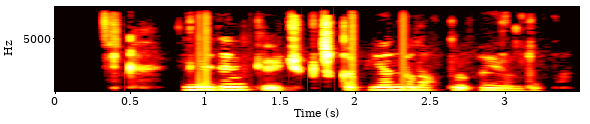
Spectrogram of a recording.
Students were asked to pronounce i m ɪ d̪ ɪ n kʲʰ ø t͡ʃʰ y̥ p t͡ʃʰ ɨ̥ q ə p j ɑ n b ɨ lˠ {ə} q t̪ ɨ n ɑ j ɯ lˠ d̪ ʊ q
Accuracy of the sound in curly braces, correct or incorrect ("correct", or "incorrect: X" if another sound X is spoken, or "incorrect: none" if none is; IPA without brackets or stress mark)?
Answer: incorrect: ɑ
